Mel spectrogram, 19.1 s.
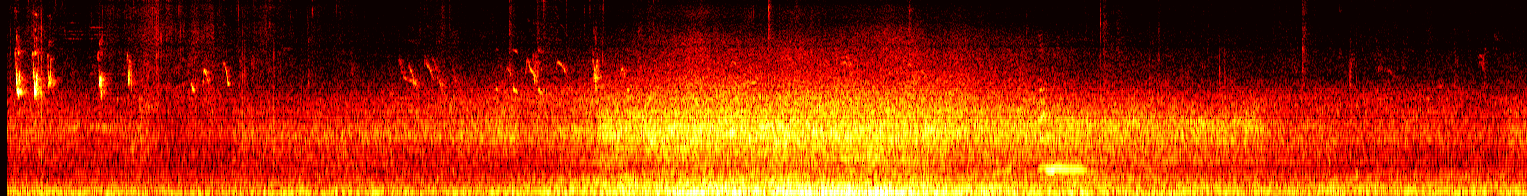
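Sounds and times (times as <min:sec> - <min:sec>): birds chirping: 0:00.1 - 0:08.3
faint outdoor background noise: 0:00.1 - 0:19.0.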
